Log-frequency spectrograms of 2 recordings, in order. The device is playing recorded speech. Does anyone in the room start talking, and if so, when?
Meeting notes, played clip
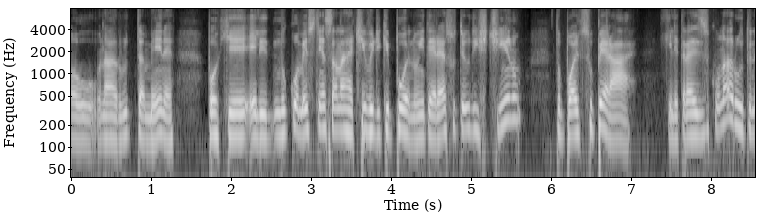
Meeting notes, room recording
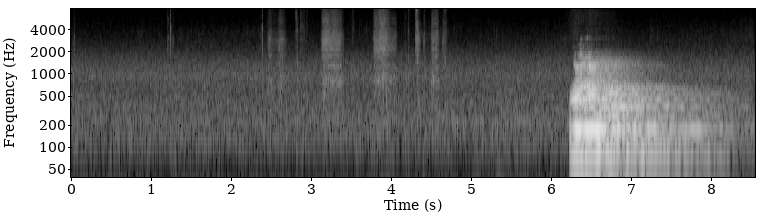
6.3 s

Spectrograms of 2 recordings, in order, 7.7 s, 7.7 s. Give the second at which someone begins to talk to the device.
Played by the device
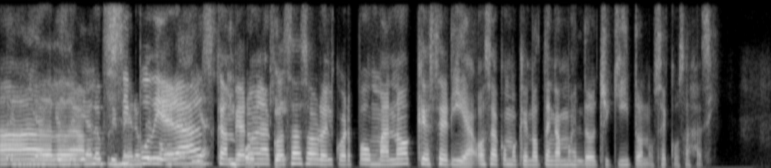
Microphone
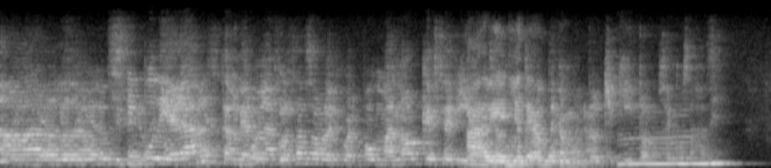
4.6 s

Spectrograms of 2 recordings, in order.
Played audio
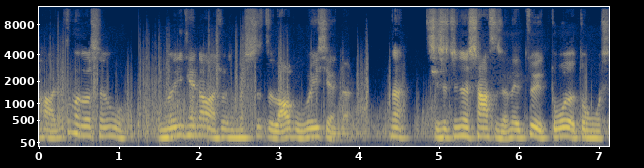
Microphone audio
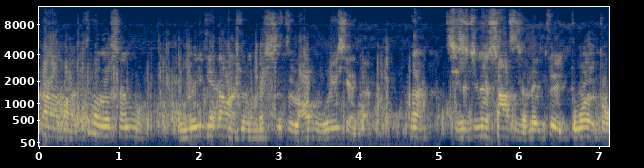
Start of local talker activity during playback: none

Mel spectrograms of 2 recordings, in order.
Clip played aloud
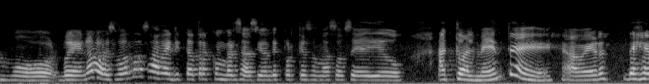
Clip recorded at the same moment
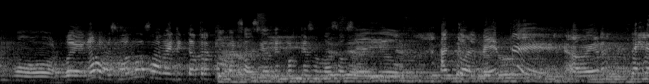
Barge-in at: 2.1 s

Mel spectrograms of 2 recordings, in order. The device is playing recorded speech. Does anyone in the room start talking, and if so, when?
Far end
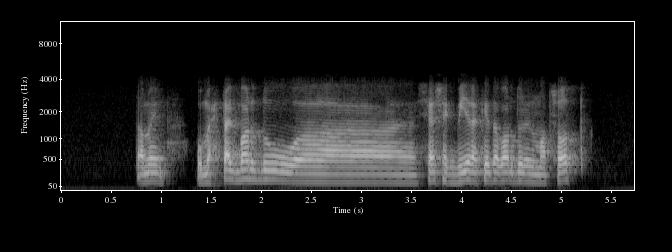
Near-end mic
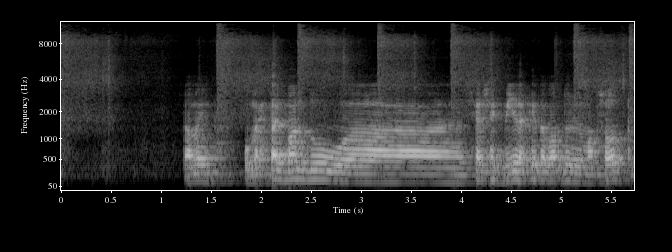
none

